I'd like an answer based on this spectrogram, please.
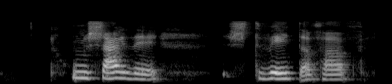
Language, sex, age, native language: Icelandic, female, 7, Icelandic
